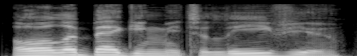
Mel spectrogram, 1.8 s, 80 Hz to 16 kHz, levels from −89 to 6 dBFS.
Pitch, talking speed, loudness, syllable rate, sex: 130 Hz, 235 wpm, -16 LUFS, 5.5 syllables/s, male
